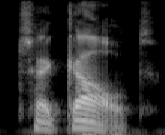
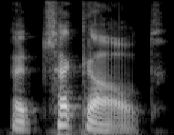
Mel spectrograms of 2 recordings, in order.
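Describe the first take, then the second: First: "Check out" with OUT stressed; stress on second part. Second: Noun form, punch CHECK in "A checkout"; stress on first part. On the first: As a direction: verb form, lean on OUT in "Check out". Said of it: "commonly stressed on the second". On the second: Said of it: "listen to stress pattern". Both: Shown as a demonstration.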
